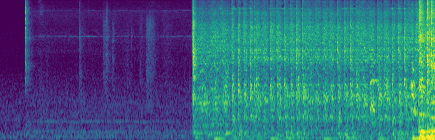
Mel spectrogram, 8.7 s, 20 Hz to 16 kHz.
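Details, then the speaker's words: LS V8 swapped into an FRS, started out of gear after the throttle cable was adjusted, since the throttle had earlier stuck open to redline. It catches and settles into a fast, even idle that stays high; the cause is unknown. "still higher idling I don't know why it's doing that"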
